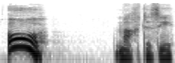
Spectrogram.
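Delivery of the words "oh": high, loud, indignant exclamation; high gasp of indignation; speechless outrage. A narrator's reading. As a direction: burst out, too outraged to say more. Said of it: "zu empört, um weitersprechen zu können".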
